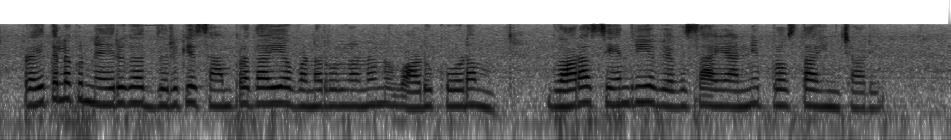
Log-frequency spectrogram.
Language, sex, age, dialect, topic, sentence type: Telugu, female, 18-24, Central/Coastal, agriculture, statement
